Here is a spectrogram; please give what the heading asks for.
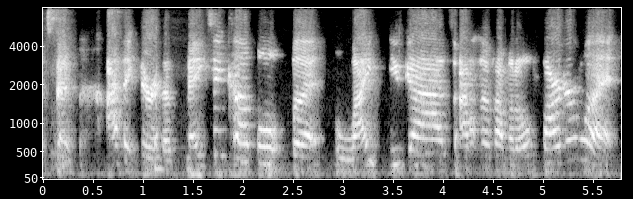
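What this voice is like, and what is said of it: Cute regional accent. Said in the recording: “The cutest accent.”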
